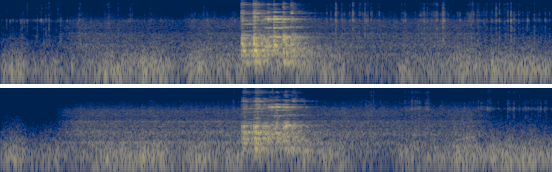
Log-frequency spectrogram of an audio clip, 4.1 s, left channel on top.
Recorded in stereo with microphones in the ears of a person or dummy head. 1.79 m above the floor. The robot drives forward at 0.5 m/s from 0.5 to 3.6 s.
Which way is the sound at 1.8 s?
75° left (ahead or behind).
